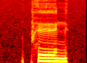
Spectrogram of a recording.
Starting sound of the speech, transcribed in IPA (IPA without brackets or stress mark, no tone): pʰ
